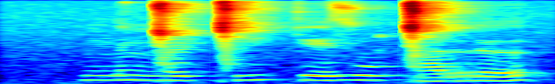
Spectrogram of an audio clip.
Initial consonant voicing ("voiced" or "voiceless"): voiced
